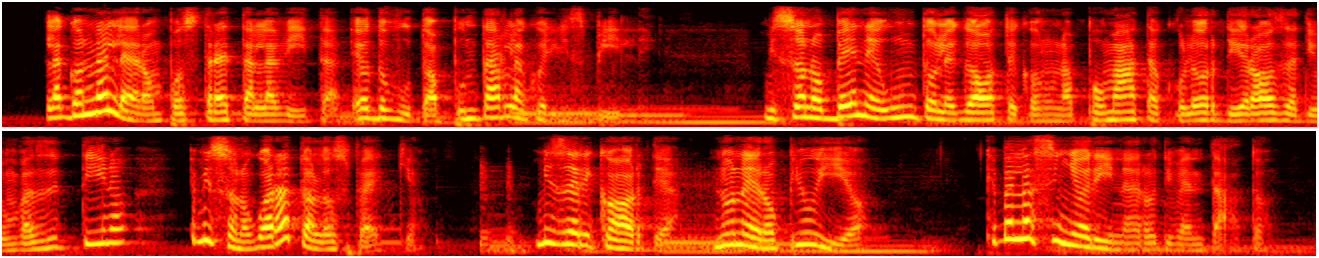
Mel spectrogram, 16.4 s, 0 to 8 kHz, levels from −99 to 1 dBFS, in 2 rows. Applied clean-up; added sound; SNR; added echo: none; Guitar; 18 dB; reverberation time 0.3 s.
